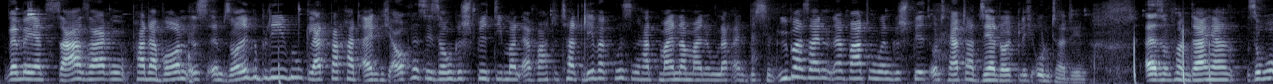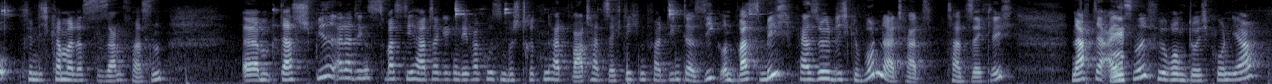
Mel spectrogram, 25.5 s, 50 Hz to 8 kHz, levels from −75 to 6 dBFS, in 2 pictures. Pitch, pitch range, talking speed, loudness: 225 Hz, 205-245 Hz, 180 wpm, -22 LUFS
